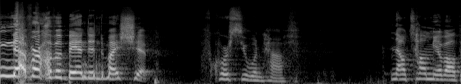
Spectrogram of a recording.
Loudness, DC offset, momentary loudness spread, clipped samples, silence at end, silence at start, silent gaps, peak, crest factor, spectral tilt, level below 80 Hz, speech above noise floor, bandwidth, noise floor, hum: -20 LUFS; under 0.1%; 19 LU; under 0.1%; 0 s; 0 s; none; -2 dBFS; 20 dB; -2.5 dB/octave; -56 dBFS; 38 dB; 19.5 kHz; -59 dBFS; none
